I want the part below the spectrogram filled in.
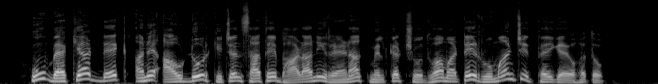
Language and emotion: Gujarati, surprised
